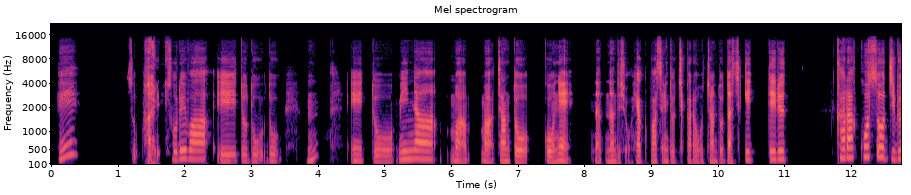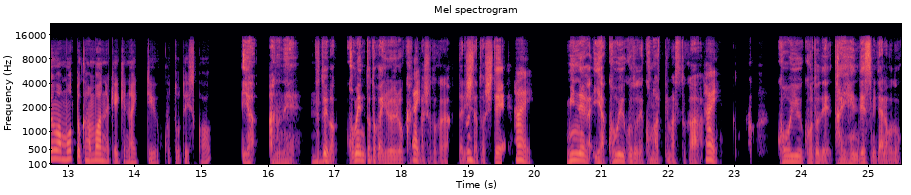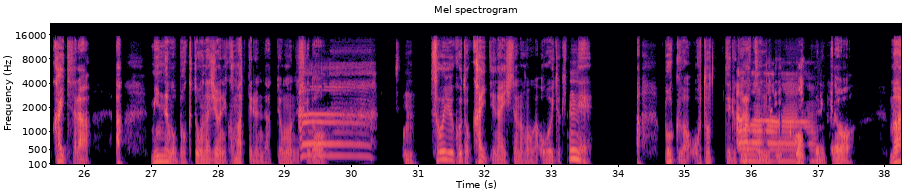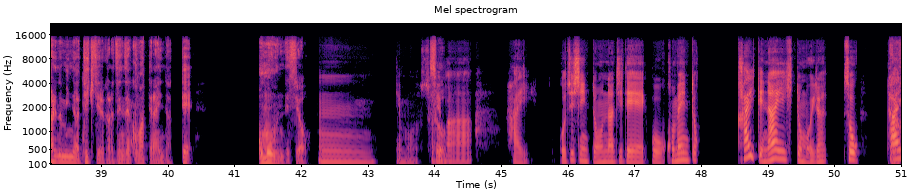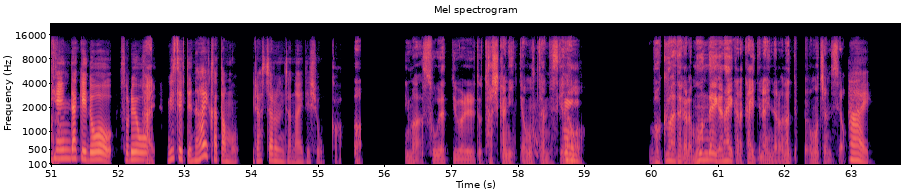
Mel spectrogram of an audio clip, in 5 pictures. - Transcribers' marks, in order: other noise; other background noise
- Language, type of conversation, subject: Japanese, advice, 自分の能力に自信が持てない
